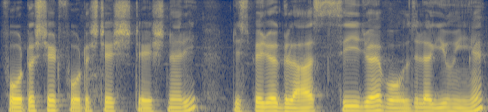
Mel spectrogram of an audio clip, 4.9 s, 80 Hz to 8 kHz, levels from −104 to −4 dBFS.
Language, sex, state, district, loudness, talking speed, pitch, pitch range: Hindi, male, Chandigarh, Chandigarh, -16 LUFS, 170 wpm, 105 Hz, 100-120 Hz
